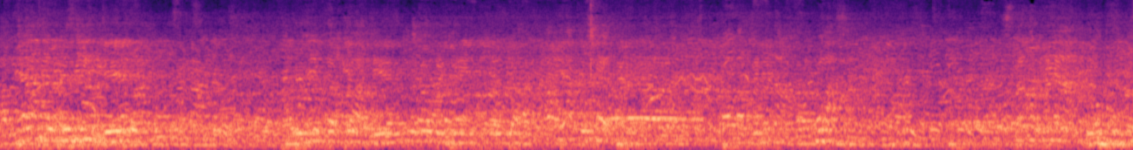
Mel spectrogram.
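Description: A large crowd of children and adults chatters loudly in an echoing hall.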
